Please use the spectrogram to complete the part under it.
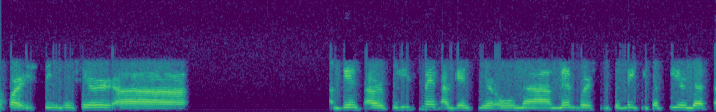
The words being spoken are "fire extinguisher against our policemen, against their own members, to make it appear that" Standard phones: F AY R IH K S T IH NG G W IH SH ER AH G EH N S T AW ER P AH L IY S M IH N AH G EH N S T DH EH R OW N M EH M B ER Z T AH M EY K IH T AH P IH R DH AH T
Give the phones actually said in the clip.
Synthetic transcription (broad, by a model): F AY R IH S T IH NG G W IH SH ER AH G EH N S T AW ER P AH L IY S M IH N AH G EH N S T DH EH R OW N M EH M B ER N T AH M EY K IH T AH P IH R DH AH T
